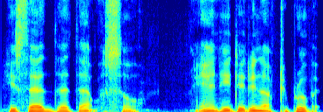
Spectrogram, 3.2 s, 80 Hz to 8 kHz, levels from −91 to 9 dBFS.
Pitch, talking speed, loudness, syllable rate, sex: 105 Hz, 240 wpm, -16 LUFS, 5.7 syllables/s, male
